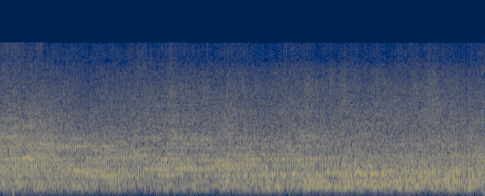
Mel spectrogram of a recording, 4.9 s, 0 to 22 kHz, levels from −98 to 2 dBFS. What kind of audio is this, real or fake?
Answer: fake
